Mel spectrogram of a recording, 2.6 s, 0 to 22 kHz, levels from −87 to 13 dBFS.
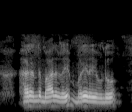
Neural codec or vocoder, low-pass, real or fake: none; 7.2 kHz; real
